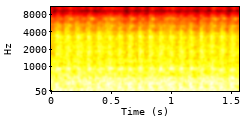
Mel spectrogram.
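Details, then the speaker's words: Vehicle at a dealer-only auto auction, brand-new battery, no gas in it: steady, even starter cranking chugs without a single catch or firing; the engine turns over but won't start. "No gas in it. That's crazy though. At least it cranks."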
